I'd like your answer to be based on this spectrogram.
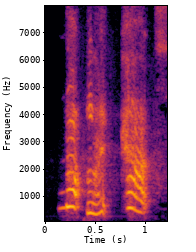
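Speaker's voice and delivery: very high, piercing, shrill, impassioned squeal. The frightened mouse answers Alice, who just mentioned cats: shrill, passionate cry. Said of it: "cried the mouse in a shrill, passionate voice".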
